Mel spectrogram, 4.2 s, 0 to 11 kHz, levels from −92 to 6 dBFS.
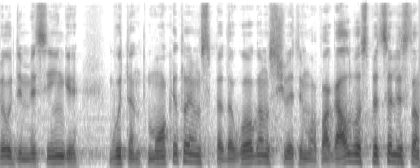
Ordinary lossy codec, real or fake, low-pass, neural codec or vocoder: MP3, 96 kbps; real; 9.9 kHz; none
